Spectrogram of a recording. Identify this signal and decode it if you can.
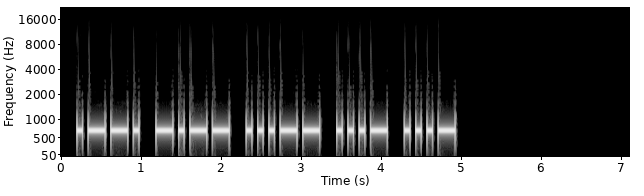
Morse code, heard as a keyed tone, about 17 wpm, 700 Hz. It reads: PY3VV
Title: DXCC-100 Call Signs - 5 Characters - Repeated 2x - 17wpm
